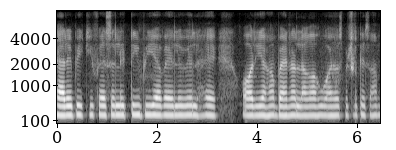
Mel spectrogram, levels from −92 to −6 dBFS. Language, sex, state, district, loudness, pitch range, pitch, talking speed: Hindi, female, Maharashtra, Chandrapur, -18 LUFS, 195-200 Hz, 200 Hz, 160 wpm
